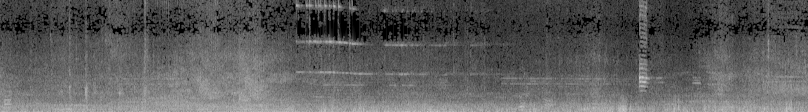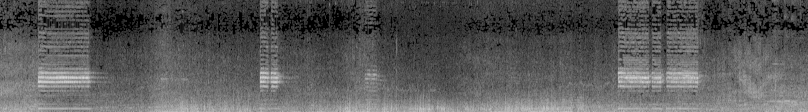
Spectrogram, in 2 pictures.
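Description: Busy street traffic heard from a moving vehicle, with a steady rumble of engines and tyres. Vehicle horns sound over it: a loud blast about a second long partway through, a short honk a few seconds later, and another blast near the end.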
